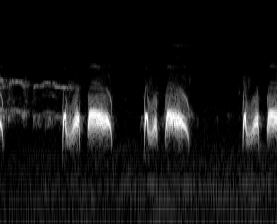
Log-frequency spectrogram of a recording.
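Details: Spotted dove luring wild males to fight, in 'thổ pha' voice style. Soft low notes lead into three phrases, each a quick double coo followed by a long drawn coo, with brief pauses between.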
